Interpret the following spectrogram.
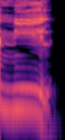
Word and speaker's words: नील: अगर आप नील पढ़ोगे तो इस प्रकार से छोटी ई की मात्रा का उच्चारण हो जाएगा नील। जबकि अपन बड़ी ई की मात्रा पढ़ रहे हैं तो खींच के पढ़ेंगे नील।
